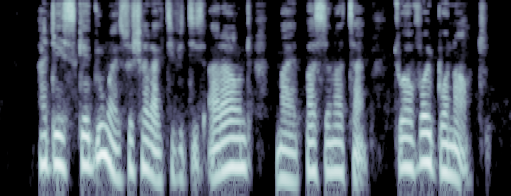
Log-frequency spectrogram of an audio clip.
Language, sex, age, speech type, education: Nigerian Pidgin, male, 30-45, spontaneous, tertiary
